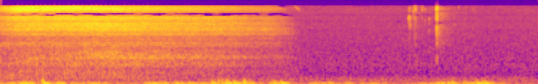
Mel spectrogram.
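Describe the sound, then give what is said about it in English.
A slow, deep inhalation during a guided breathing exercise, a soft airy hiss lasting about a second and a half before it stops, with low muffled thumps underneath. “And our final breath in”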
